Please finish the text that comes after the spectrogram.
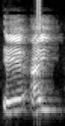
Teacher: ए ऐ का उच्चारण स्थान कंठ तालु है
